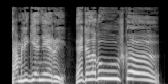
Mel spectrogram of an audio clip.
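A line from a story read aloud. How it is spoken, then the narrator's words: Shrieking green freak. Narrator (Russian): натурально завизжал зеленый уродец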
